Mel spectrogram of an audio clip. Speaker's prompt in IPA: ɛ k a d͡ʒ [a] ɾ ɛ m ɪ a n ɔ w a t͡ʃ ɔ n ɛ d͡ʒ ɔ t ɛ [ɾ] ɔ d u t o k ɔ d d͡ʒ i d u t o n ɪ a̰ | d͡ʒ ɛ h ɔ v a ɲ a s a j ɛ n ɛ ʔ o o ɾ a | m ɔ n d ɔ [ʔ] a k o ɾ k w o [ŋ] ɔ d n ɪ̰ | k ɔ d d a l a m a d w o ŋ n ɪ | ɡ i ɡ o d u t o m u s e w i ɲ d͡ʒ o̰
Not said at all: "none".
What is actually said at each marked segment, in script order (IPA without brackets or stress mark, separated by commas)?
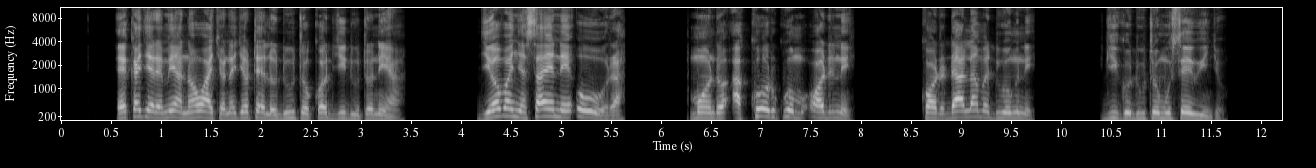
ɛ, l, ʔ, m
